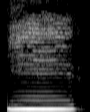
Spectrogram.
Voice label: "ji" Chinese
